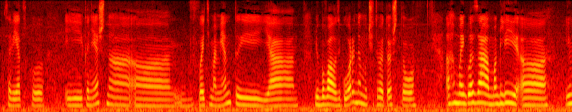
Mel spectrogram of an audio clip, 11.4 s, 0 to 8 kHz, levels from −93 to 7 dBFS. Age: 20-39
